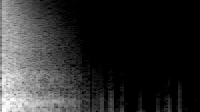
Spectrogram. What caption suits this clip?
Putting a needle into a balloon makes this sound and no other.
